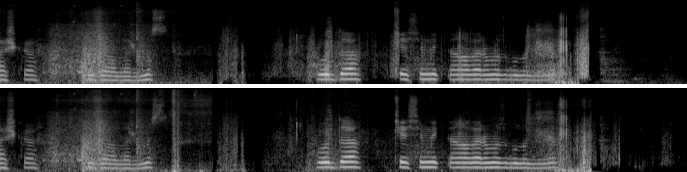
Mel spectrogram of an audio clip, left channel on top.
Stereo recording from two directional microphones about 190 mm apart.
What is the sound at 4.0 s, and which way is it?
Speech, 15° right (ahead or behind).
